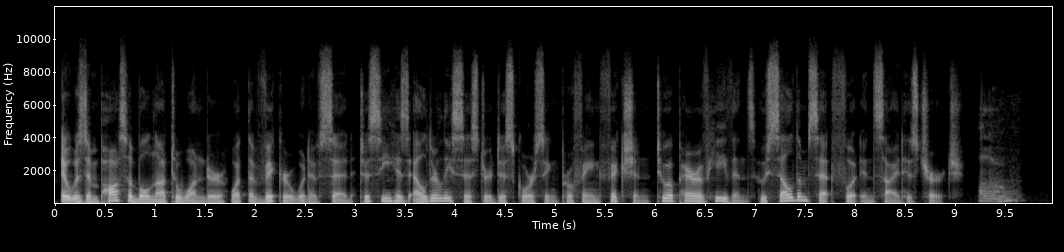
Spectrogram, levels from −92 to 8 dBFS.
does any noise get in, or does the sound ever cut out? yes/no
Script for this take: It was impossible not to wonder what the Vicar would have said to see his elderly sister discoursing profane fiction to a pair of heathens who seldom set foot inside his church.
yes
